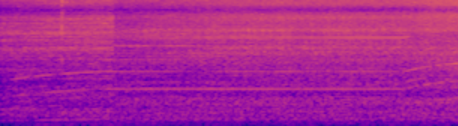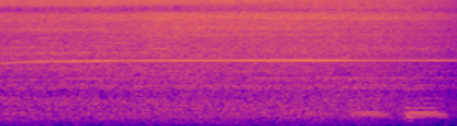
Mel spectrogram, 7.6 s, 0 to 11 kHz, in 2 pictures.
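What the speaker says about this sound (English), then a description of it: "I may keep about 2 to 3 inches from the tip of the hair dryer from the cowl itself." Hair dryer blowing steadily at close range onto an outboard engine cowl to soften old decals, a continuous whooshing whir that grows slightly louder midway and holds alone without talk.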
